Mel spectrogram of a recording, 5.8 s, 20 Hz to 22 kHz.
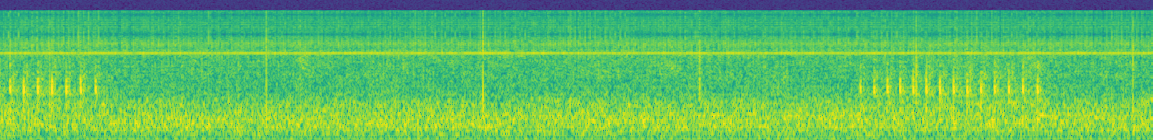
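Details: Decorah bald eagles, a pair perched on the Y branch by the nest on 3 March 2013 around 9:00 am. Two bursts of rapid, evenly spaced high chips at the start and near the end, over constant broadband hiss.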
